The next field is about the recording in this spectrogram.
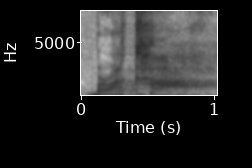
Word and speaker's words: barakah: So the word blessing, or the word blessing, is from the Hebrew word barakah. Barakah. I spell it B-A-R-A-K-A-H. The accent is on the K-A-H.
